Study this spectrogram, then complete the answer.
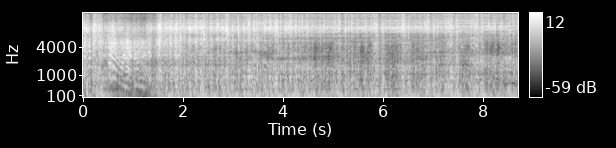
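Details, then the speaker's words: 1957 Chevy Bel Air 283 V8 after rebuild and re-tightening underneath: cranks, catches and settles into an even deep idle with no knocking; a remaining noise is just a loose exhaust manifold. "I went underneath it last night locked everything up like it's supposed to be no more knocking"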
